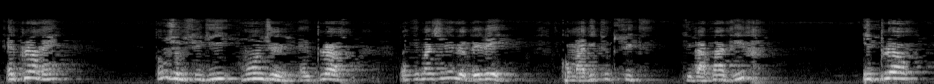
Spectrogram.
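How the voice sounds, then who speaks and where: A woman's voice: fairly high pitch, measured pace, pauses often. A woman tells a personal story with emotion and acts out the voices of the people in it. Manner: animated, acts out the dialogue of others. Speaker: guest recounting a personal experience. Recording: roomy with faint background noise.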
